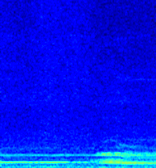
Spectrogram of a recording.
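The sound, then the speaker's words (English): A giant, Force-sensitive Loth wolf on the planet Lothal howls in one long, steady note that holds its pitch and swells louder toward the end, with no talking, just a faint low rumble underneath. “The giant Loth wolves that hunt here are Force-sensitive”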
